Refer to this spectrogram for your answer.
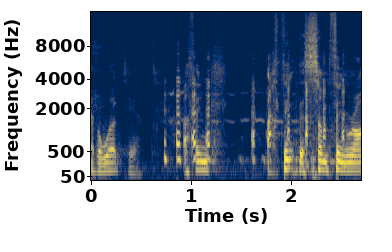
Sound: laughs

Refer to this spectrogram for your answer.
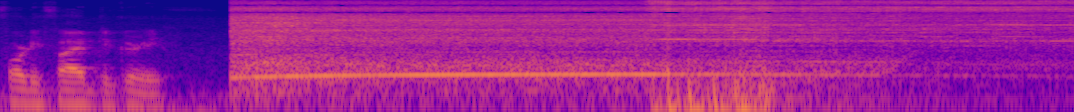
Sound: tile saw revving

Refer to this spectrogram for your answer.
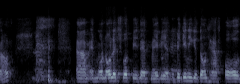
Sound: chuckles

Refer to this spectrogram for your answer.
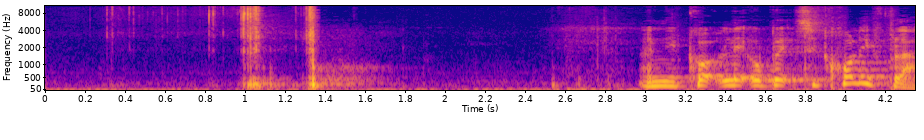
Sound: cauliflower crunches

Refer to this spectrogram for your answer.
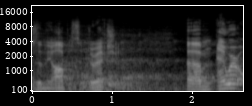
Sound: laugh

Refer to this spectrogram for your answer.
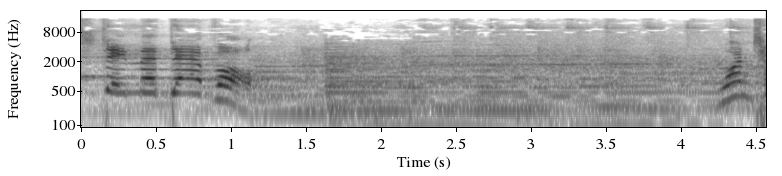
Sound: congregation applauding

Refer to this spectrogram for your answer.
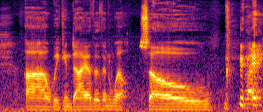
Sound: laughs

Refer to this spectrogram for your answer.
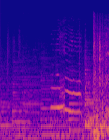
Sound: howls

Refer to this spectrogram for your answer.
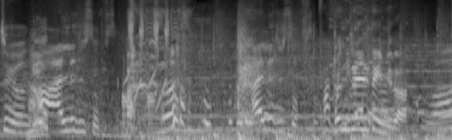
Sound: crying

